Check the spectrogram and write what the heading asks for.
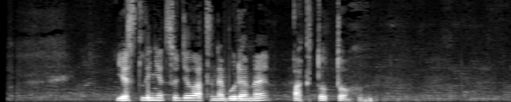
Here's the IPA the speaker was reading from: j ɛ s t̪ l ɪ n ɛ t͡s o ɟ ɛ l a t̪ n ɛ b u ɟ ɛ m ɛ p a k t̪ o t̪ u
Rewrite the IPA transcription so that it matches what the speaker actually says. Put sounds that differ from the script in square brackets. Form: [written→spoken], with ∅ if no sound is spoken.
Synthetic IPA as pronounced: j ɛ s t̪ l ɪ [n→ɲ] ɛ t͡s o ɟ ɛ l a t̪ n ɛ b u [ɟ→d] ɛ m ɛ p a k t̪ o t̪ [u→o]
